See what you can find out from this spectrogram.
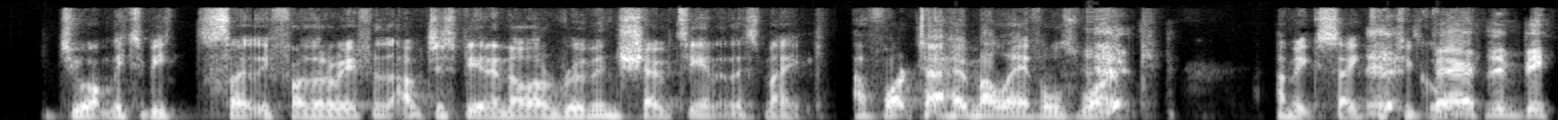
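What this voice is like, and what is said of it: Very loud voice. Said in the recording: “Wow, you are very loud this week.”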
